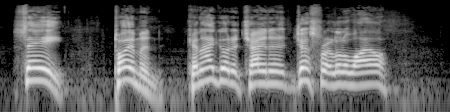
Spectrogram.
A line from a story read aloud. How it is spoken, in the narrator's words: shouted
